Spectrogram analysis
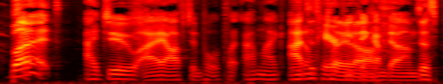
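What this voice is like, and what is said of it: Southern American accent. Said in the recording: “Especially being like Southern with my accent”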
